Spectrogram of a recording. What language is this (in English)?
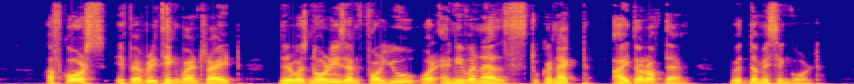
English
